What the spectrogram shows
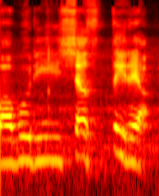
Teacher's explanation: ആ വിസർഗം കഴിഞ്ഞു വരുന്ന സയെ ഇരട്ടിച്ചു പറയണം കാരണം ആ വിസർഗ്ഗം കഴിഞ്ഞ് സ്വരാക്ഷരം വന്നിരിക്ക അല്ലേ സ എന്ന വ്യഞ്ജനാക്ഷരം മൃദു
